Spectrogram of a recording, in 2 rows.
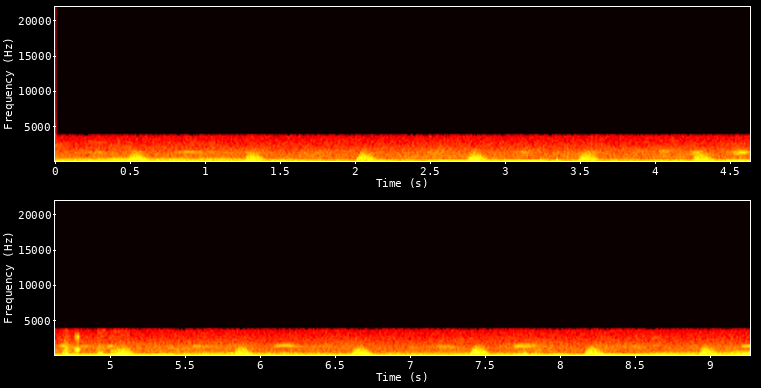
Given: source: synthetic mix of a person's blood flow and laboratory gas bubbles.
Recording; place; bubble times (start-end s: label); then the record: Doppler ultrasound of blood flow; subclavian vein
4.67-4.81 s: bubbles
4.90-5.13 s: bubbles
From the record:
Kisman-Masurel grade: 223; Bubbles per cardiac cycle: several, 3 to 8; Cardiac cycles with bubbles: 10 to 50%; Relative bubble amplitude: loud (0.450 to 0.775); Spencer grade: 2 (many but less than half of the cardiac periods contain bubble signals, singularly or in groups); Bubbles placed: anywhere in the cardiac cycle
